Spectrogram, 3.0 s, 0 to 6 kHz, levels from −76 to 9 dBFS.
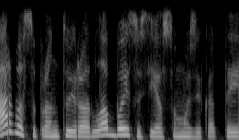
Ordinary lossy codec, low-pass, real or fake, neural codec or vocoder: Opus, 16 kbps; 5.4 kHz; real; none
